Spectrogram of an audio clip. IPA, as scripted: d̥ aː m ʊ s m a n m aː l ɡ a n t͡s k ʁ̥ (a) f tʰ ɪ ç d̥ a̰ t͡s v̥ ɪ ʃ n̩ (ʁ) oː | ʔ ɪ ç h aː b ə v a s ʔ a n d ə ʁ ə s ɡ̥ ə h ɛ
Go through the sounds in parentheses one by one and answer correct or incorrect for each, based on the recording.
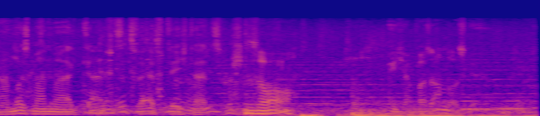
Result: incorrect: ɛ, incorrect: z

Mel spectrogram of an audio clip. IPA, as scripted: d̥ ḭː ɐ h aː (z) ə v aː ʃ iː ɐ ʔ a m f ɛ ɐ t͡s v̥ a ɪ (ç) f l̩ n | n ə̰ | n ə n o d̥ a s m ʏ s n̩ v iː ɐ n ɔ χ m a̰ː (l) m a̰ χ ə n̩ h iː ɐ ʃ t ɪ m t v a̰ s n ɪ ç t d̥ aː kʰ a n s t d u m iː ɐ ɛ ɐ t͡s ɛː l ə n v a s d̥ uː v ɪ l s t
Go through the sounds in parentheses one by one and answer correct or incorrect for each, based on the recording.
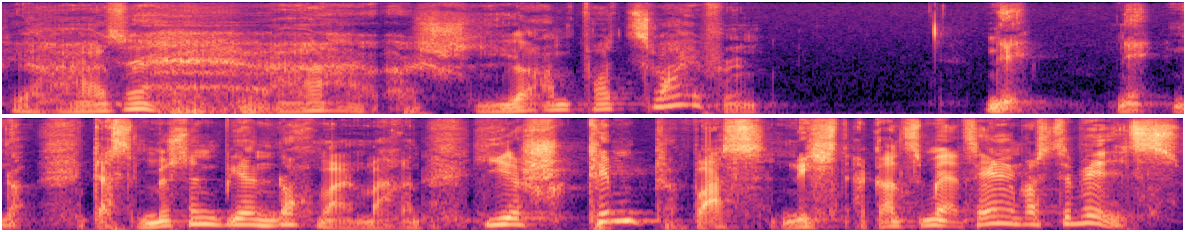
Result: correct, incorrect: none, correct

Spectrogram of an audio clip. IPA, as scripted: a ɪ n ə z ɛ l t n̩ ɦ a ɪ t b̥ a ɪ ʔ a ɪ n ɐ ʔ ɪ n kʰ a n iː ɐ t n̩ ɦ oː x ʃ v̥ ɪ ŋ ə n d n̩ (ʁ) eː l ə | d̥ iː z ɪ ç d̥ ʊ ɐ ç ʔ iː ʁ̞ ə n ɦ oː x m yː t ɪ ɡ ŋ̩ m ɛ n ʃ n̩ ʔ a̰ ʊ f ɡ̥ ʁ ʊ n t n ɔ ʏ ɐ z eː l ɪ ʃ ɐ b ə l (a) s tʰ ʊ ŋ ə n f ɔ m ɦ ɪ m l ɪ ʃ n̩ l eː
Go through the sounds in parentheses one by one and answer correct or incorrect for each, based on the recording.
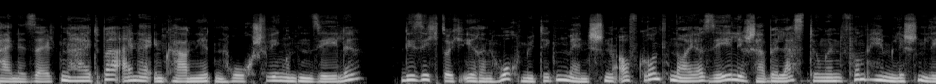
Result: incorrect: z, correct

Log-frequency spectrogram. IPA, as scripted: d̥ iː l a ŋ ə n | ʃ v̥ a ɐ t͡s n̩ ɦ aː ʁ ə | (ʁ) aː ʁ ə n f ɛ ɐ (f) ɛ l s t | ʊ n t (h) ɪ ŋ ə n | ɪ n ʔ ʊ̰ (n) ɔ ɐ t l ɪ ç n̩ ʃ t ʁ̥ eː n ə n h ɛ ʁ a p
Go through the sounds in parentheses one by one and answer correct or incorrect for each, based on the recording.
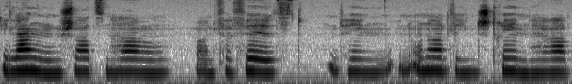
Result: incorrect: v, correct, correct, correct

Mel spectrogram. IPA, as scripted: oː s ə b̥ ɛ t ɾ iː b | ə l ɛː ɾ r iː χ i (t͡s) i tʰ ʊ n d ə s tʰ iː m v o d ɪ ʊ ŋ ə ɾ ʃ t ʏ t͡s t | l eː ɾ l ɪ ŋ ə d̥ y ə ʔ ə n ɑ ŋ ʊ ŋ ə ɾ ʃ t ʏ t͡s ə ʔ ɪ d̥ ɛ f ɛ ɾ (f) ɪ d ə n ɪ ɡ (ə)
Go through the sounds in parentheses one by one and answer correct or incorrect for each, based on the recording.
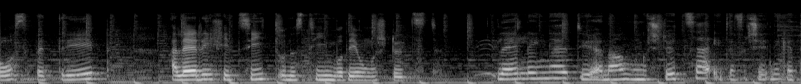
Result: correct, incorrect: ʃ, correct

